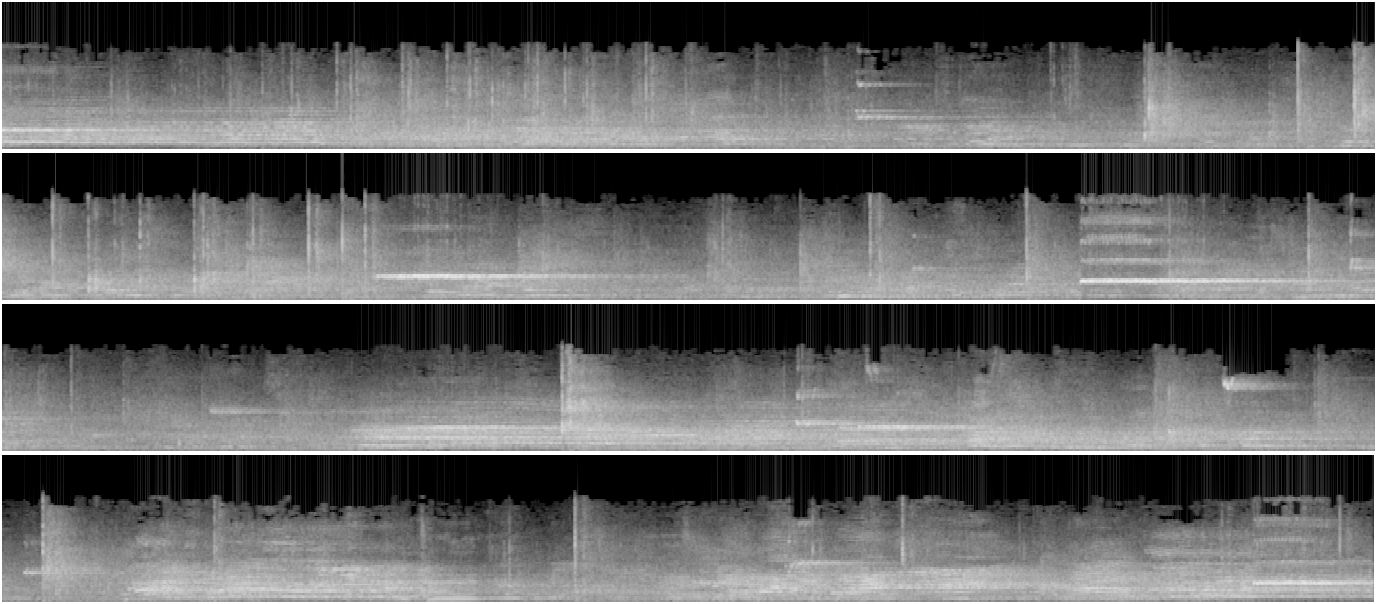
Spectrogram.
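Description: Volleyball play in a gym: the ball being hit and bouncing on the hardwood, with raised voices calling out. Everything echoes in the large hall.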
